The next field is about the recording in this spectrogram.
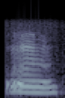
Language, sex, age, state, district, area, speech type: Assamese, female, 60+, Assam, Dibrugarh, rural, conversation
